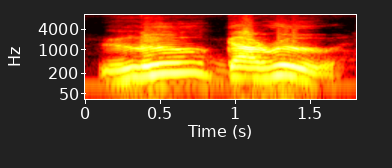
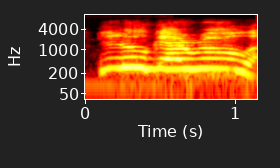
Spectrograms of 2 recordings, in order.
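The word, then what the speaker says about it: loup-garou: Lou Garou. Lugaroo, I like it. It rhymes with kangaroo, which Mhm.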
